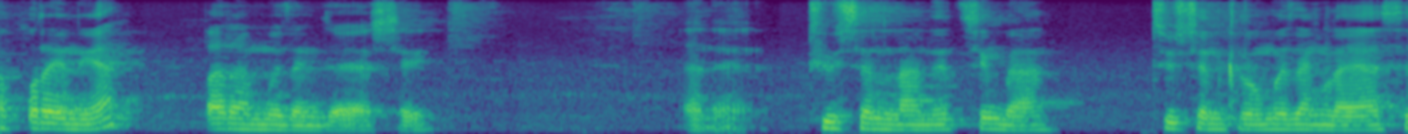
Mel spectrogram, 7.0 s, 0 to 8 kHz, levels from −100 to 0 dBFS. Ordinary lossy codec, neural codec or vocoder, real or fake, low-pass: none; none; real; none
